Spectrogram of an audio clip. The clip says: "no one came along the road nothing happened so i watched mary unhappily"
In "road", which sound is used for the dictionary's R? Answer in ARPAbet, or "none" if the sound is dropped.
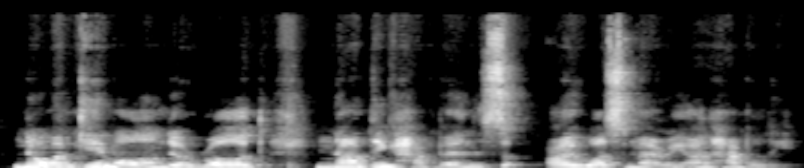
R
